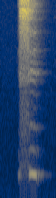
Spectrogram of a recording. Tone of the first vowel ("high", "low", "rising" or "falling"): falling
